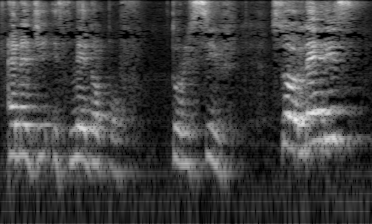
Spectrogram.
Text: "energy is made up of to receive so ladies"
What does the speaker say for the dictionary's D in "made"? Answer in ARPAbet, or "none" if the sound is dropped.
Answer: D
